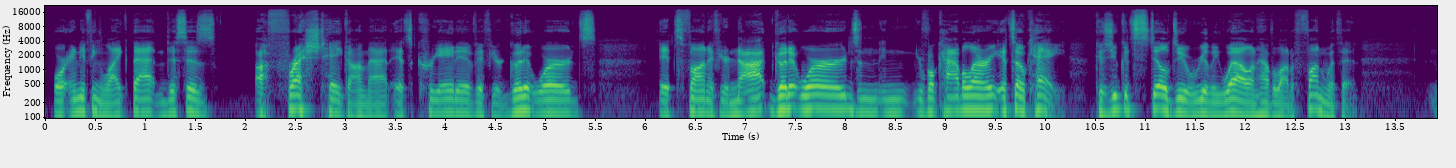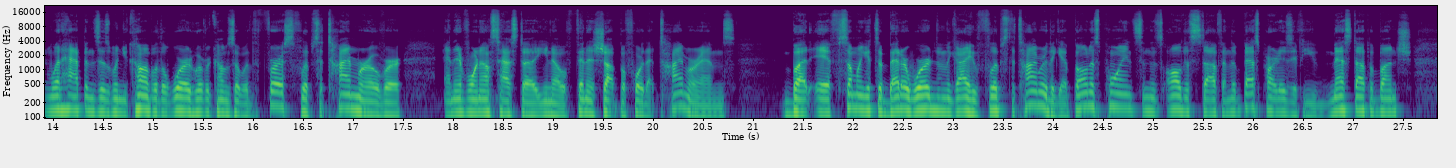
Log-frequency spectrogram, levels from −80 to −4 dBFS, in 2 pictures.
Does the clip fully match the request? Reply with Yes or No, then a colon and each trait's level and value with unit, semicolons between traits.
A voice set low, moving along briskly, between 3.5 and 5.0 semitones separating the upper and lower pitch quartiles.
Yes: low, 125 Hz; fast, 245 wpm; average, 3.9 semitones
